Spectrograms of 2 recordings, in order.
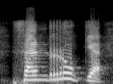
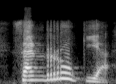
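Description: First: Said in the usual way. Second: Sanruquia read slowly, each syllable drawn out; sounding out slowly. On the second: Shown as a demonstration. Reading a viewer's name aloud, slowly. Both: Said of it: "Soy mujer".

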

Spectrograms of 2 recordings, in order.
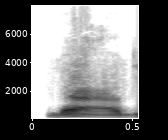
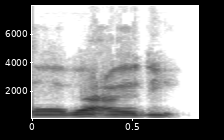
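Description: First: بعد with ayn held smooth, no bounce; still ayn. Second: بعد with a stray vowel after the ayn; wrongly bounced ayn. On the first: Teacher shows correct بعد, ayn without qalqala. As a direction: let the ayn in بعد rest without a vowel. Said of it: "ننتبه ألا نقلقلها". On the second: Teacher shows what to avoid, bounced ayn in بعد. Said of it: "وليس بعد". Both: Shown as a demonstration.

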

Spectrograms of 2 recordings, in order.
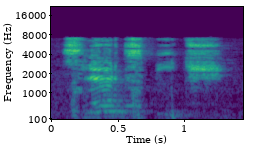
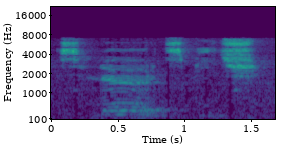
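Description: First: Said in the usual way. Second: "slurred speech" said thick-tongued and slurred. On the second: Shown as a demonstration. Lecturer showing students how slurred speech sounds, slurring. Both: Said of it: "بيتكلم بالطريقه دي".

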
